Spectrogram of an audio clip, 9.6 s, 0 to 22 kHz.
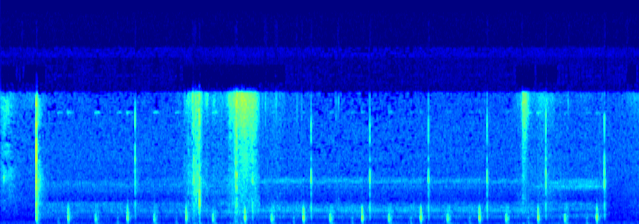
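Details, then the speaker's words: Teaching recording of an S3 gallop, with regular heart sounds about 68 a minute: a distinct soft third heart sound immediately after S2, from early diastolic filling of a pathologically compliant ventricle. "you'll notice that immediately after the second heart sound you heard a distinct third heart sound and that's s3"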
